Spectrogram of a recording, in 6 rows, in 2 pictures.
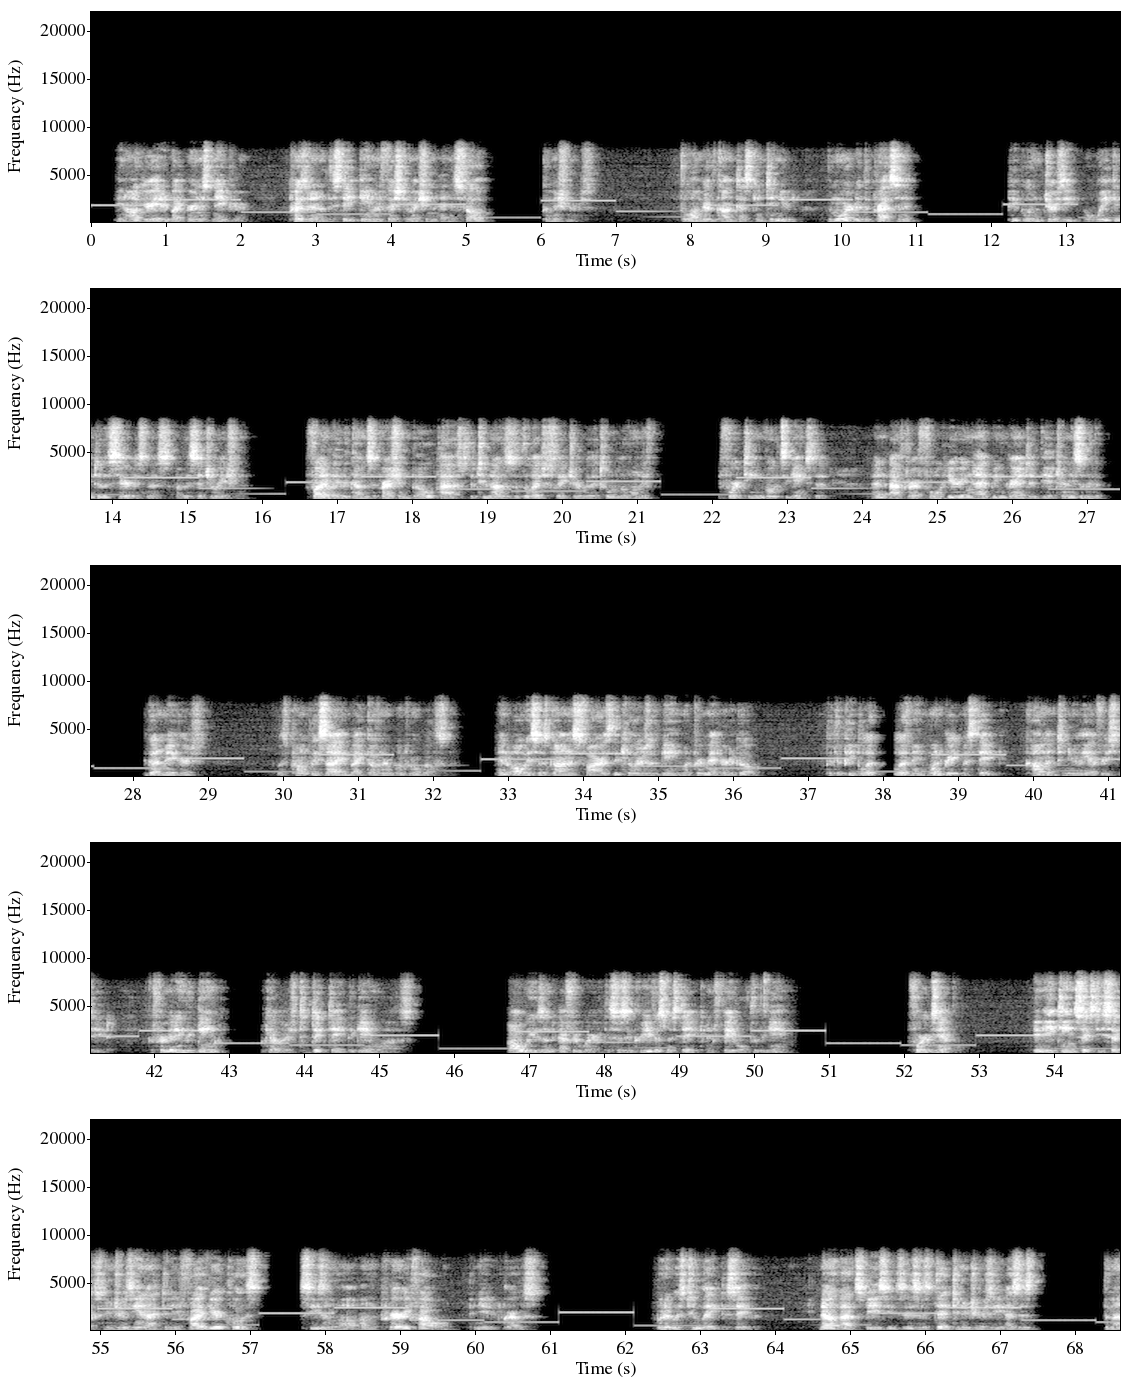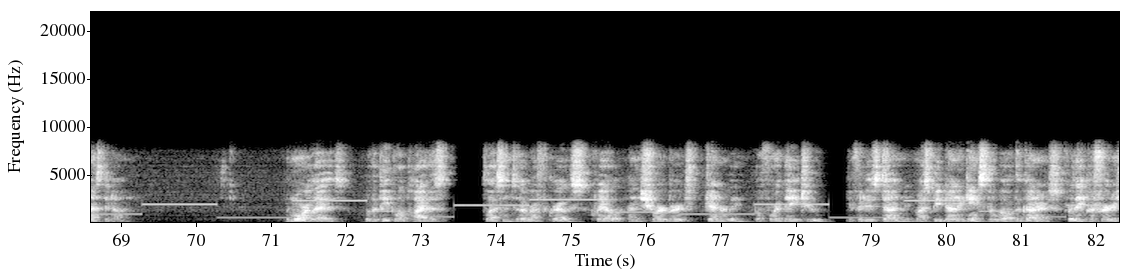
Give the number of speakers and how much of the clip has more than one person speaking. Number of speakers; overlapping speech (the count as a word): one, no overlap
